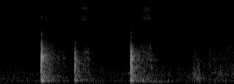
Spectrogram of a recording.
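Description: Writing on a board: three crisp, distinct strokes, each with a quick scraping decay, followed by a fainter fourth stroke against quiet background.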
